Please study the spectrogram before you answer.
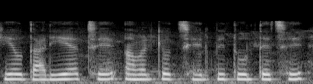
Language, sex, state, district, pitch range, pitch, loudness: Bengali, female, West Bengal, Cooch Behar, 230-240 Hz, 240 Hz, -14 LUFS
